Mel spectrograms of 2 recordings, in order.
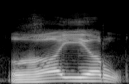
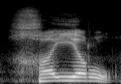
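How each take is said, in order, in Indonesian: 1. Bunyi pertamanya gh yang halus dan mengalir. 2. Bunyi pertamanya kh yang serak. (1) "yang tepat adalah yang D" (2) "berubah jadi huruf kho"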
